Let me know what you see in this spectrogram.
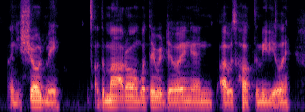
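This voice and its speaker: In a very clean recording with a silent background, a man speaks with a New York accent. His pitch is fairly low and his intonation monotone and flat. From New York (Long Island). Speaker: real estate agent and investor. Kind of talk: podcast interview.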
